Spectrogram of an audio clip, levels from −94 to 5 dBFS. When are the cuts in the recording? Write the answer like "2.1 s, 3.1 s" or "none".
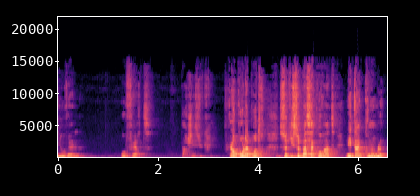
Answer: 3.3 s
